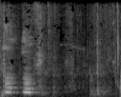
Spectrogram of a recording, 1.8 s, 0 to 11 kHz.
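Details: A litter of five feral puppies, 28 days old, eating raw meat and already guarding it: two quick, clipped yips in close succession, then quiet with faint low background hum.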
